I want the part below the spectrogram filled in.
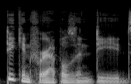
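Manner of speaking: plain reading voice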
